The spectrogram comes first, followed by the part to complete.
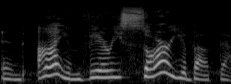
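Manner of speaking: very high, pitched-way-up, patronizing, condescending sorry. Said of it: "in the most condescending way possible".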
